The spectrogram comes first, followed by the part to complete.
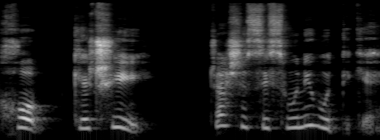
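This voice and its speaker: A raspy, put-on character voice. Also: woman. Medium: read story.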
